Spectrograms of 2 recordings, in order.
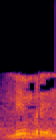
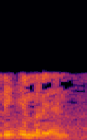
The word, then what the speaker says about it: لامرئ: لامرئ، لامرئ هكذا تنطق، لامرئ لا نقول لامرئ، لامرئ، لامرئ، أين الهمزة لامرئ؟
